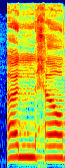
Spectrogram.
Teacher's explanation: huruf ro dibaca secara tafkhim karena berbaris di atas maka dibacanya tebal. Alhar ro mad thobi'i e zahiri ya. · Alhar ro mad thobi'i e zahiri ya. Karena ada alif didahului fathah maka panjang rnya dua harakat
